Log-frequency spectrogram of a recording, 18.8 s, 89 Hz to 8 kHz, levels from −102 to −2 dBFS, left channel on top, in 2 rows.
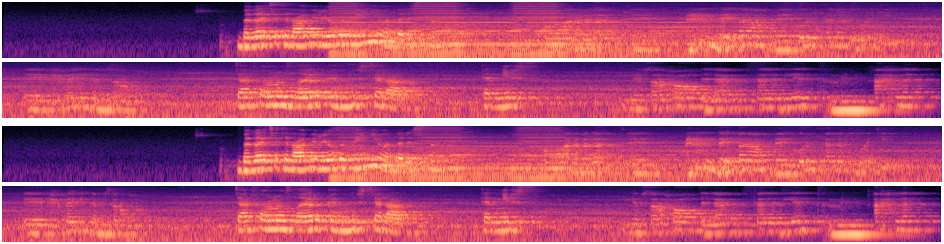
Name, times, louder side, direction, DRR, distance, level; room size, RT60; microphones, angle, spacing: voice 1, 2.3-4.4 11.7-13.6 14.2-14.6, right 1 dB, 25° right, 5 dB, 1.7 m, -19 dB
sound 1, 3.3-9.2, left 2 dB, 60° left, 3.6 m, -29 dB
sound 2, 3.3-15.8, equal, 40° left, 4.3 m, -35 dB
voice 2, 5.4-6.5 6.8-8.9 9.6-10.8 15.5-18.5, left 1 dB, 65° right, 0 dB, 4.4 m, -27 dB
17.0 x 8.8 x 7.1 m, 1.4 s
head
